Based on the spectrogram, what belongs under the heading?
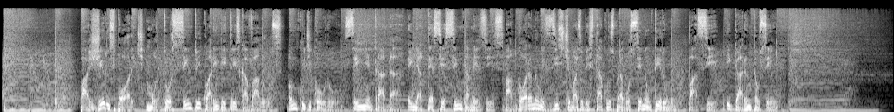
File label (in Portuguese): spot; pajero sport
